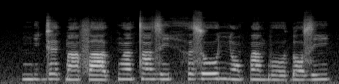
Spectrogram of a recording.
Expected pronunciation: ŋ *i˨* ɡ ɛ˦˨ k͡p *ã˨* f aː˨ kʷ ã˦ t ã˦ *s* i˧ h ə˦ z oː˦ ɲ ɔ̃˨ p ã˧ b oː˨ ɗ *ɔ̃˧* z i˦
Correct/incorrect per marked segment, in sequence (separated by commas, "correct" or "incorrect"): correct, correct, incorrect, incorrect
